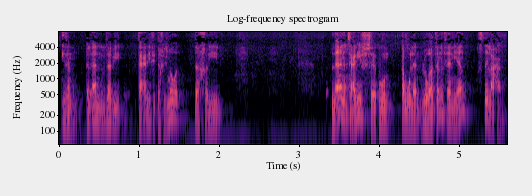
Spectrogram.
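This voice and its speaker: A male lecturer talks through definitions at a rapid clip. His voice is dark and mellow. He keeps asking rhetorical questions and answering them himself. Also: mid-range voice, expressive, husky. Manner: explains terms, asks and answers his own questions. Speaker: lecturer in hadith sciences. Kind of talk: classroom lecture.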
